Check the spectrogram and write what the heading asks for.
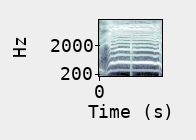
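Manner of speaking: put-on high, loud kid's cheer; a kid yelling yeah at a game. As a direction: cheer like an excited little kid. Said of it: "kind of like a kid".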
